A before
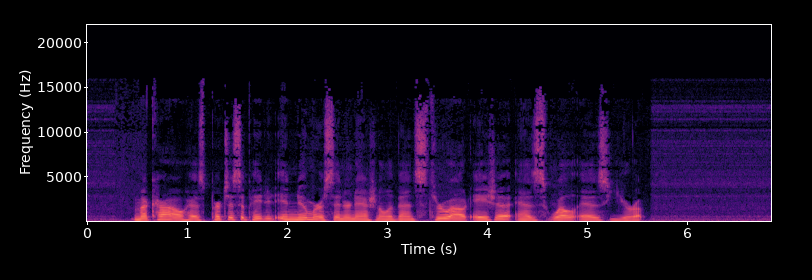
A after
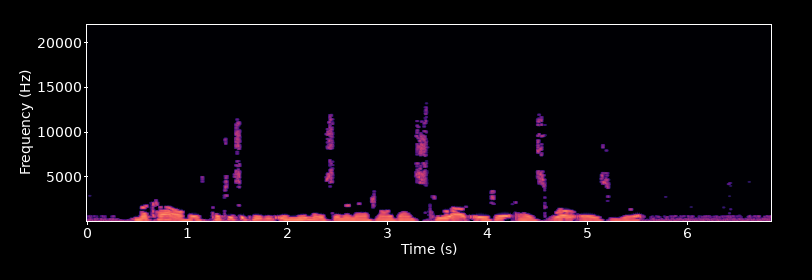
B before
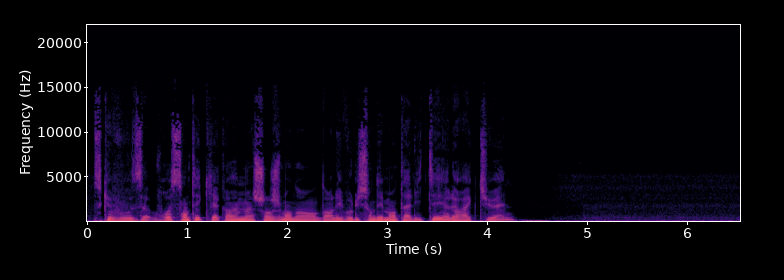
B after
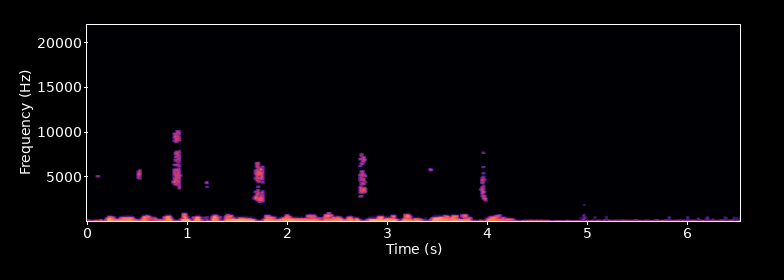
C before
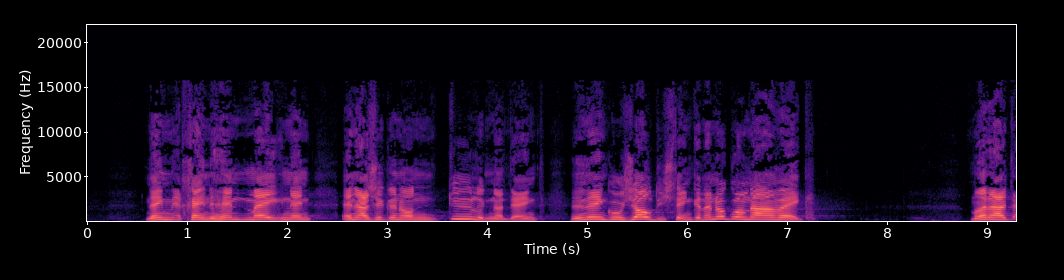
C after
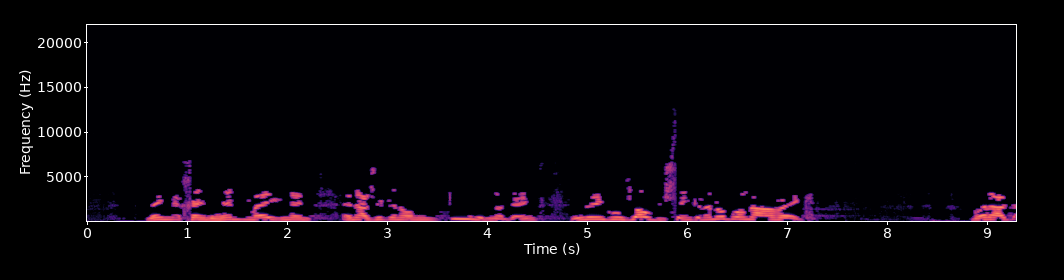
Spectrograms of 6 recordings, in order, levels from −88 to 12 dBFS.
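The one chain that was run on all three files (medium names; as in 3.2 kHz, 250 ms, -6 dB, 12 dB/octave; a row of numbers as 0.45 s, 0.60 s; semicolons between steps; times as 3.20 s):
vibrato 1.7 Hz 31 cents; spectral gate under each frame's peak -10 dB strong; peak normalisation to -2 dBFS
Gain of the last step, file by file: +4.5 dB, +18.5 dB, +2.5 dB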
